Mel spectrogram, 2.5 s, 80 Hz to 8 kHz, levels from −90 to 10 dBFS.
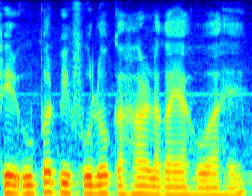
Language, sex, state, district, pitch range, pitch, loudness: Hindi, male, Arunachal Pradesh, Lower Dibang Valley, 110-130 Hz, 125 Hz, -15 LUFS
